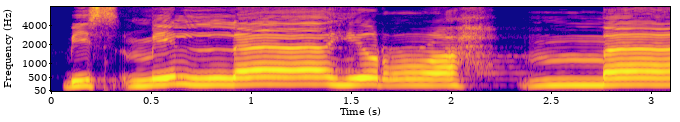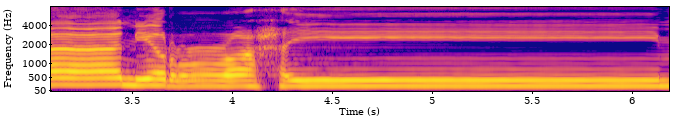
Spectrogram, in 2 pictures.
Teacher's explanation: huruf ha yang mesti dibaca dengan pertengahan halkum. Dan yang ketiganya ialah huruf mim, mesti merapatkan dua bibir mulut sehingga terdapat dengung setengah harakat.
